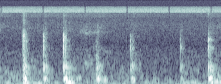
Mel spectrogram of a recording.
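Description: Faint, irregular ticks of a stylus tip tapping and sliding on a tablet's glass screen during handwriting: a handful of light clicks, unevenly spaced.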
